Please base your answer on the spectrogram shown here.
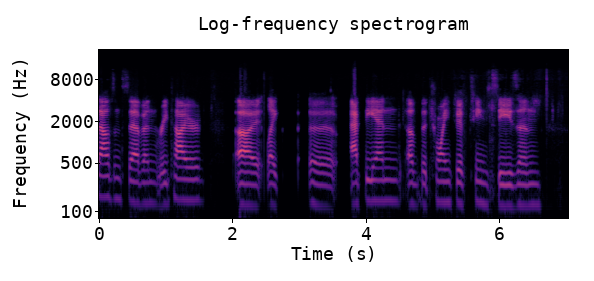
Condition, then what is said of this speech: None; typical speech.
